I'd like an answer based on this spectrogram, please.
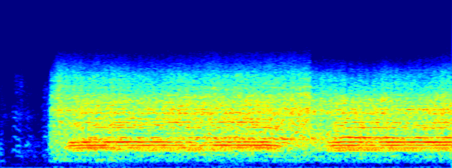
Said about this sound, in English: Not only can you play music on it, but by pressing the proper keys, you can also hear your favorite sound effects, such as bird calls. Train effects.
